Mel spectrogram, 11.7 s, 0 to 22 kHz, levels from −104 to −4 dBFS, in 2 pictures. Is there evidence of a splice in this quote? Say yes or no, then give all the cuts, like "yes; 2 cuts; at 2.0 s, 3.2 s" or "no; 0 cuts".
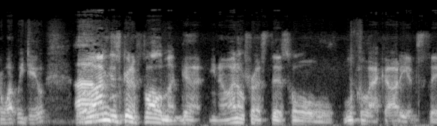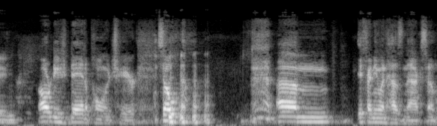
yes; 1 cut; at 3.2 s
